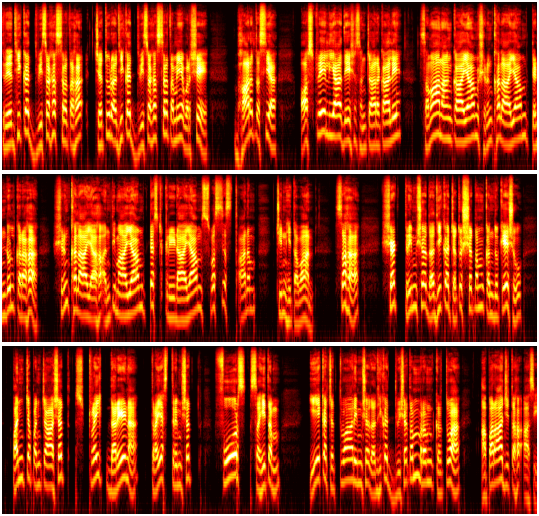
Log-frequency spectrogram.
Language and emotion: Sanskrit, neutral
